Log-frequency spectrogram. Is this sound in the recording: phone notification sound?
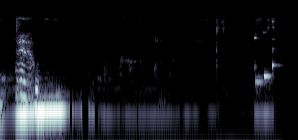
yes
